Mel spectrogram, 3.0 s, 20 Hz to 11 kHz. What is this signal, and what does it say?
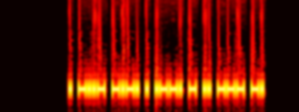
Morse code, heard as a keyed tone, about 51 wpm, 700 Hz. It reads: EXCEPTION
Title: Sets of 4 Words - New Word Drill - 50wpm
